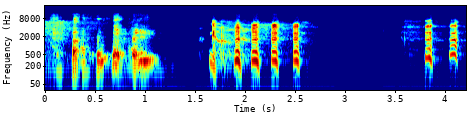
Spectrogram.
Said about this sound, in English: God, that's the old whooping cough you've got there.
